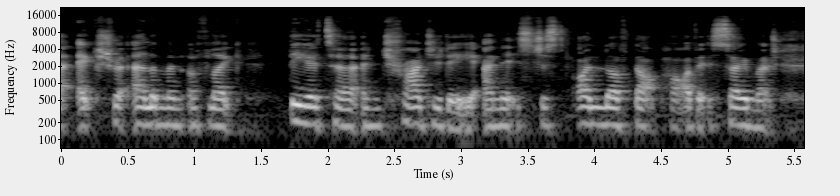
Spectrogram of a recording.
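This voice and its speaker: Over noticeable background noise, a woman speaks at a fairly quick pace with a medium pitch and monotone, flat intonation. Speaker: book reviewer. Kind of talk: casual video review. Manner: fast.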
